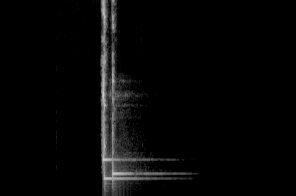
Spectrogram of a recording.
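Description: A short bright chime rings.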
